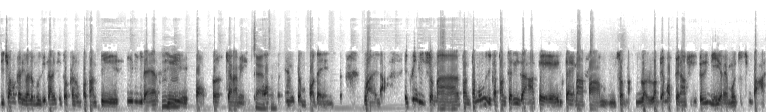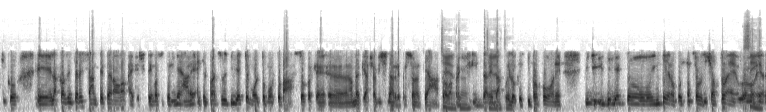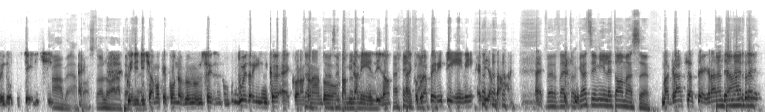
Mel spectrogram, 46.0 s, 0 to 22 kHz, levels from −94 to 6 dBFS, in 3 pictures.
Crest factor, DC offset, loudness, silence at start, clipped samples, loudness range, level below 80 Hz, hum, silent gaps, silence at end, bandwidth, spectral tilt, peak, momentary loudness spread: 14 dB; under 0.1%; -15 LUFS; 0 s; under 0.1%; 2 LU; -44 dBFS; none; none; 0.1 s; 14.5 kHz; -5 dB/octave; -2 dBFS; 6 LU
